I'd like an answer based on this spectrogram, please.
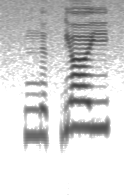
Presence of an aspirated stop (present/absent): absent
